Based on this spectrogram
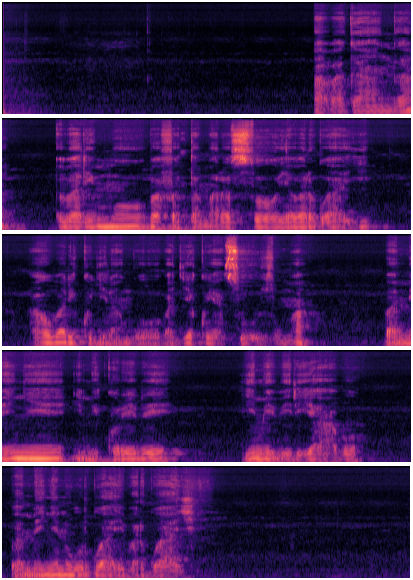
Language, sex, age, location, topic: Kinyarwanda, male, 25-35, Huye, health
